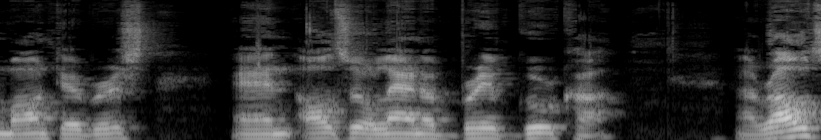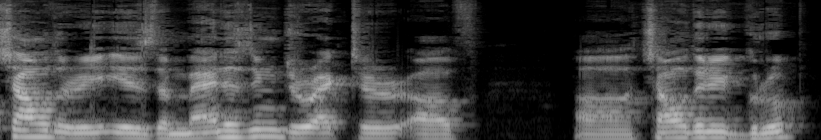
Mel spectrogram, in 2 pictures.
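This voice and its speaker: A man from Nepal, hosting an interview podcast and talking earnestly with frequent fillers. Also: mid-range voice. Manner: earnest, halting with many fillers. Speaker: podcast host.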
